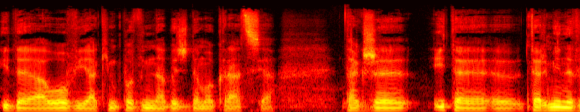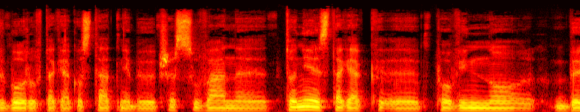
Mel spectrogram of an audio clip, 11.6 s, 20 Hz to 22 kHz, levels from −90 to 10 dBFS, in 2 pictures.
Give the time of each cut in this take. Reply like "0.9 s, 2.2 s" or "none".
8.6 s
